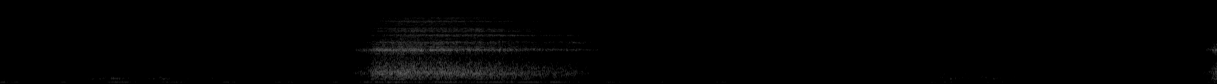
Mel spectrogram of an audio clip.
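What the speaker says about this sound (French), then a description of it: "Commencez à prendre 3 grandes respirations complètes." Slow, deep breaths taken during a meditation breathing exercise: a soft inhale, then a long, loud airy breath lasting a few seconds, followed by quieter breaths, close and without speech.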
